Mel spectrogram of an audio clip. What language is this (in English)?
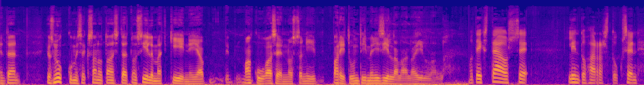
Finnish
